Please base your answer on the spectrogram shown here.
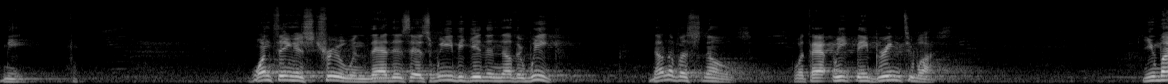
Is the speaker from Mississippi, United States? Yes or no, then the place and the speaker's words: no; Chicago, Illinois, United States; growing up in Chicago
